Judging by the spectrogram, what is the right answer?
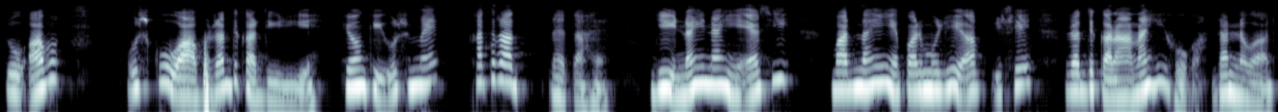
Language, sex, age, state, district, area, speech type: Hindi, female, 60+, Madhya Pradesh, Jabalpur, urban, spontaneous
